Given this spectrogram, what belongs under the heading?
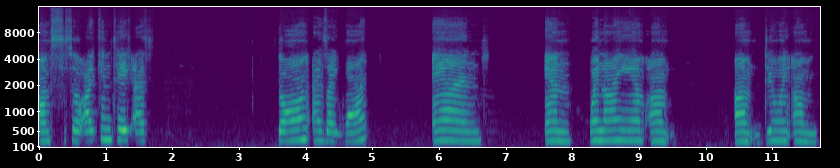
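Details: Young woman actress who stutters, describing pauses, switching words and restarting, and receiving speech therapy; stuttering.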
